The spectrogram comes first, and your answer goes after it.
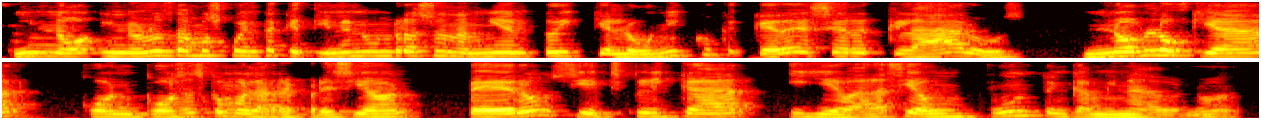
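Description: A man, a teacher hosting a podcast, speaking reflectively and haltingly with restarts. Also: sits high. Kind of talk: casual conversation. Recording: dull lo-fi audio.

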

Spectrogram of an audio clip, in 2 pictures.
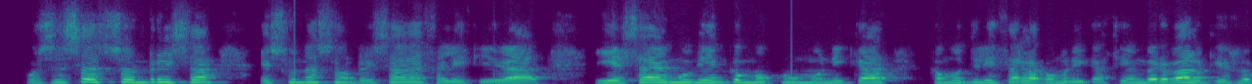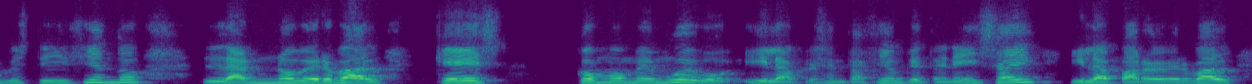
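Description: Spanish guy giving an online talk, lively and direct, slightly muffled webcam sound. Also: sits high. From Spain. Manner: energetic, direct, addresses audience as "mirad". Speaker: conference speaker.

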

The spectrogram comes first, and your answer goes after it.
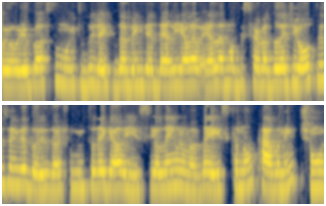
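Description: A woman's voice: a little high, highs cut off. Chatty Brazilian woman podcast co-host. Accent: Brazilian Portuguese. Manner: chatty, many fillers and repeats. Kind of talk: casual podcast chat.

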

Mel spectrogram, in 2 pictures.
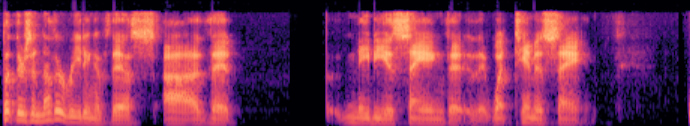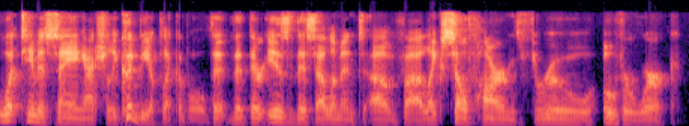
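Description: A man's voice: fairly low pitch, expressive, measured pace, fairly bright tone. A man co-hosting a casual podcast discussion, thoughtful and hesitant, often restarting his sentences. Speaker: podcast co-host. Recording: dull lo-fi audio.

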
